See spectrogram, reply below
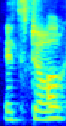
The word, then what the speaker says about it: Dalkey: And The Weight of Love was recently nominated for the Dalkey Literature Awards for Novel of the Year. – How did you say that? – Dalkey? – Dalkey. – D-A-L. – Yeah, you don't Dalkey. Say the L. It's Dalkey.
